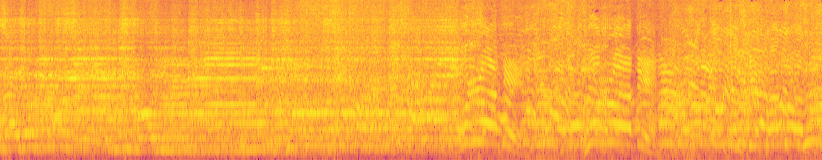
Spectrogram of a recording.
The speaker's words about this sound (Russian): Полиция заявила о себе только когда участники митинга начали скандировать лозунги в поддержку Алексея Навального.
